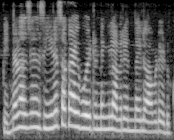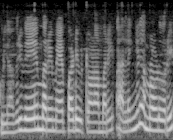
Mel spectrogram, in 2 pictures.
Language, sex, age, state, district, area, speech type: Malayalam, female, 45-60, Kerala, Wayanad, rural, spontaneous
